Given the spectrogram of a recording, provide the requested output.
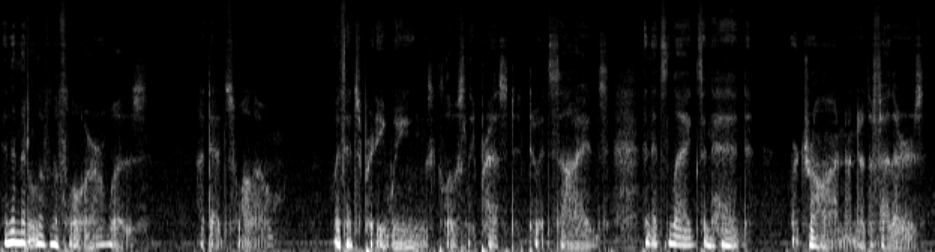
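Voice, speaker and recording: A middle-aged man reading a bedtime story as ASMR in a soft, breathy whisper, hushed and soothing, close to the microphone in a small indoor studio. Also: lowish voice, huge pitch swings. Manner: slow, hushed, soothing narration.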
